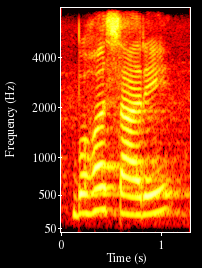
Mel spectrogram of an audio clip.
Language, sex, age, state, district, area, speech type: Hindi, female, 18-30, Madhya Pradesh, Hoshangabad, urban, spontaneous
